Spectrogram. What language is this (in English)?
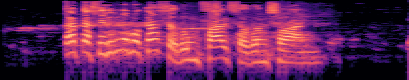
Galician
